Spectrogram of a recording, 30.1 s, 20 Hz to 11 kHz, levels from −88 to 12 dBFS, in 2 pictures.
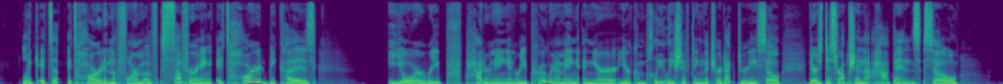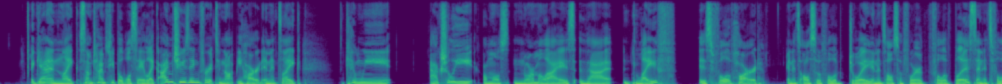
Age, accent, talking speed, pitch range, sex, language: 20-39, American, 150 wpm, 145-180 Hz, female, English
